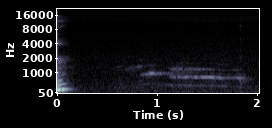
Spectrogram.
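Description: A voice breaks off at the very start. Then comes a faint, short, high-pitched cry, under a second long, around the middle of a near-silent pause.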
